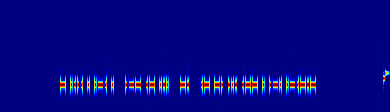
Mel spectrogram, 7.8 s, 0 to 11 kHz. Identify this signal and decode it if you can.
Morse code, heard as a keyed tone, about 36 wpm, 700 Hz. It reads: THERE WAS N ANSWER.
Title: Sentences from Top 300 Words and Abbreviations 35wpm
